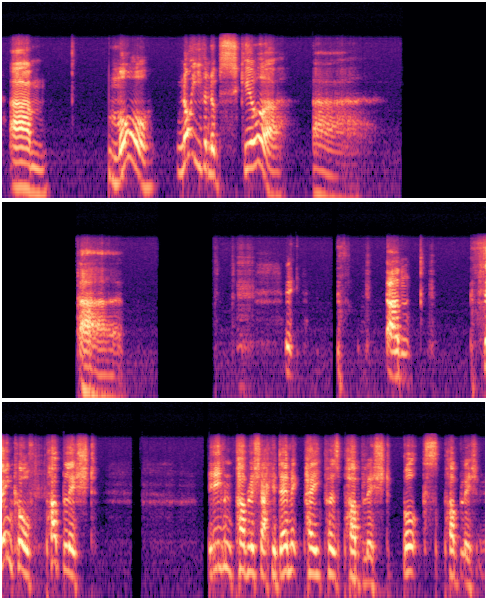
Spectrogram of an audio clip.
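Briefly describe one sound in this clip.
A middle-aged man speaks with animation over an online call, with pauses.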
